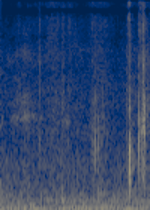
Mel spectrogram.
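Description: Quiet steady low background rumble, with two short clicks close together near the end.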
